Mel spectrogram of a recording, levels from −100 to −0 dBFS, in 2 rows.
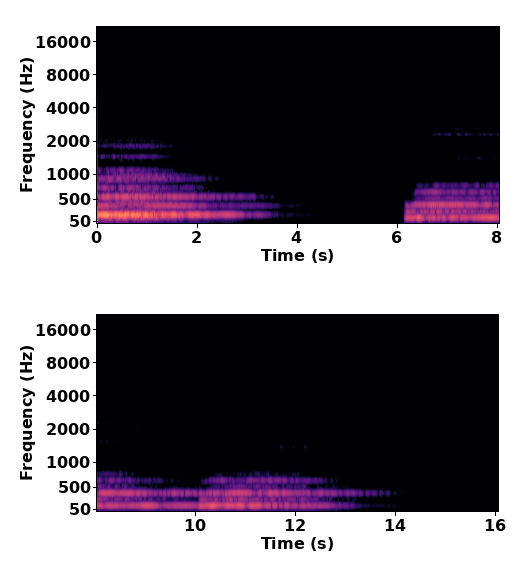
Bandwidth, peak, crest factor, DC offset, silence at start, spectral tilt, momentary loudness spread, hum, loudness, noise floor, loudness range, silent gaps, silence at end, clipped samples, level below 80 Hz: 1.9 kHz; -20 dBFS; 20 dB; under 0.1%; 0 s; -14 dB/octave; 23 LU; none; -39 LUFS; under -90 dBFS; 18 LU; none; 3.25 s; under 0.1%; -80 dBFS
